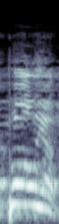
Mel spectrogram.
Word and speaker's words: Poilievre: And Poilievre, you know, what's that? What's his name? How do I pronounce? Pierre Poilievre, thank you.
